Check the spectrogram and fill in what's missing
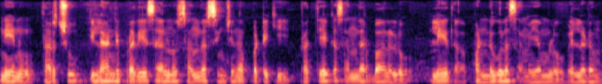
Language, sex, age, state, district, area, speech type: Telugu, male, 18-30, Andhra Pradesh, Nellore, rural, spontaneous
